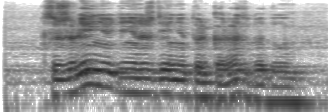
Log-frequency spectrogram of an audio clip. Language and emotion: Russian, neutral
